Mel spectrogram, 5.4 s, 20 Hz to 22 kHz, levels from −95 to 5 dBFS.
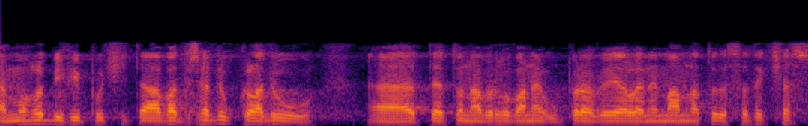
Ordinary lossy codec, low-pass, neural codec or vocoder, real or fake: Opus, 24 kbps; 5.4 kHz; none; real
